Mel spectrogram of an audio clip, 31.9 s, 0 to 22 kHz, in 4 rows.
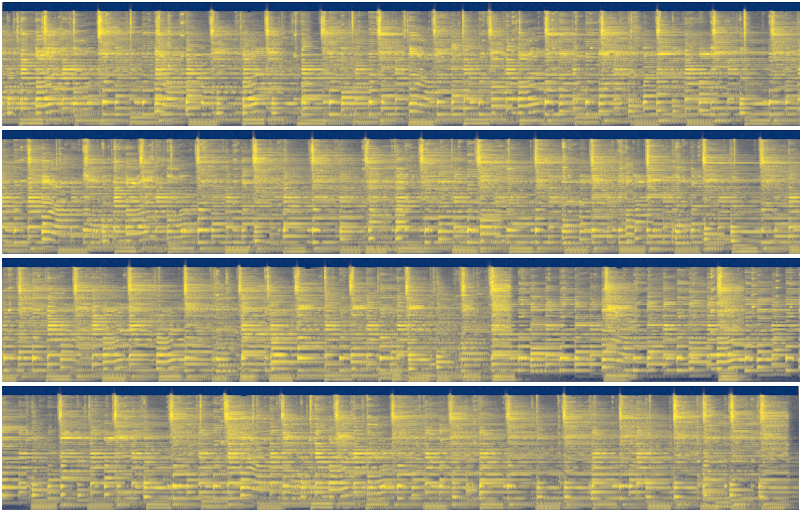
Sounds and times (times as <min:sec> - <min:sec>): Music: 0:00.0 - 0:31.9.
